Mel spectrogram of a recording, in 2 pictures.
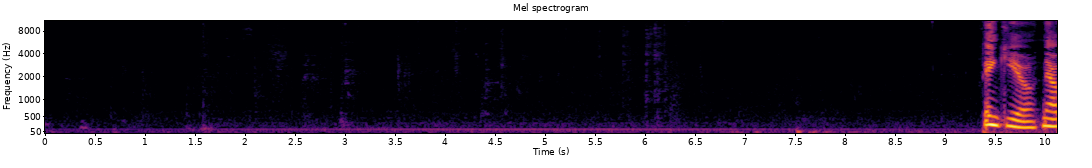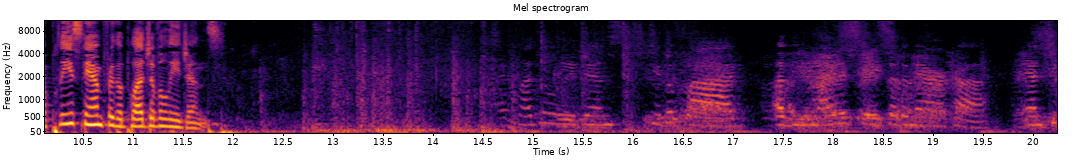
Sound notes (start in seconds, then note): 3.4 moment of silence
